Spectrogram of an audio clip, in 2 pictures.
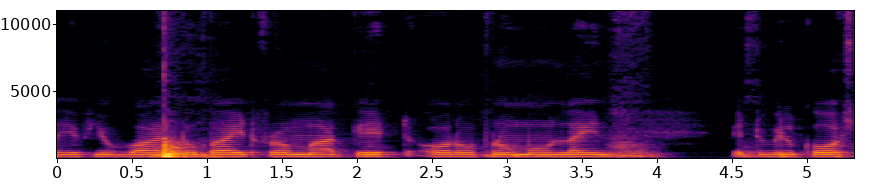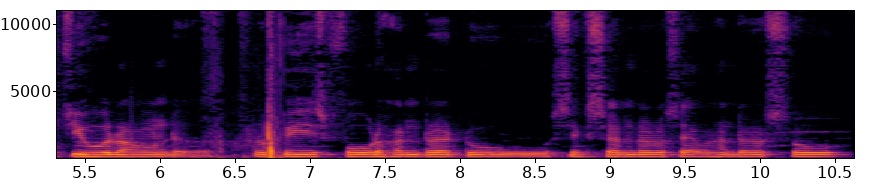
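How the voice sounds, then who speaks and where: Slow, halting man. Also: fairly high pitch, dark tone. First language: Punjabi. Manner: hesitant, searching for words, many fillers. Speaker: DIY maker. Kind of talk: casual how-to narration.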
